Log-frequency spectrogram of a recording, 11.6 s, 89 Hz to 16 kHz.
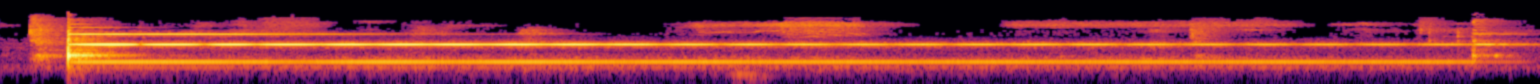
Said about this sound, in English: And I'm going to get us started with one ring of the bell. And we'll end with 3 rings of the bell.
